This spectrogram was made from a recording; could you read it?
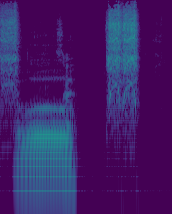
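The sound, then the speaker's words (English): A small cordless screwdriver drill, designed especially for putting in screws, whirs steadily for nearly a second, then a short, harsher burst follows after a brief pause, fairly loud. “The other is designed especially for putting in screws. This is the one designed especially for putting in screws.”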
